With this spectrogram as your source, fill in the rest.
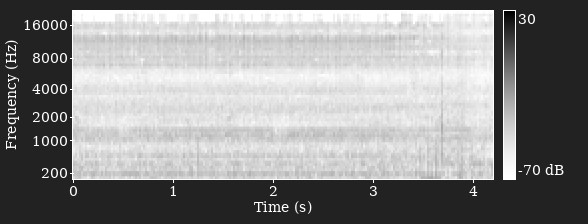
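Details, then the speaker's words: Quiet, even whir with a faint steady hum and no slipping or speed wobble from deck B of the Sony DHC-ZX50 double cassette mechanism after fitting new belts, though one belt sits right on the pulley edge; tape drive running smoothly. "It shouldn't affect anything, so it does seem to be a lot happier."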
